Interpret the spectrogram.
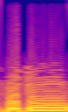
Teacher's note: पेश को बगैर खींचे, बगैर झटका दिए मारू पड़ेंगे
